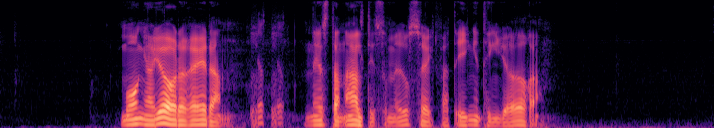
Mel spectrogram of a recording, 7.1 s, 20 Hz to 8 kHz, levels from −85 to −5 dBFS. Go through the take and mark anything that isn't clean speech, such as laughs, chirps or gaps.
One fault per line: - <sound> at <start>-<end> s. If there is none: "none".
- laugh at 2.5-2.8 s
